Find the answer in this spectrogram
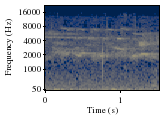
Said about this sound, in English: The blackbird is the one with the melodious song, and you hear in the background some cheeping. That's the robin.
